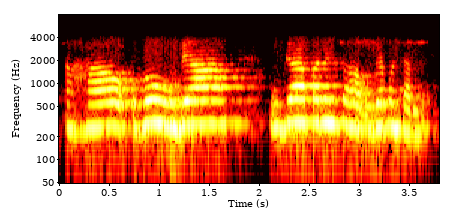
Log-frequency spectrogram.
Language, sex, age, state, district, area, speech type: Marathi, female, 18-30, Maharashtra, Washim, rural, conversation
